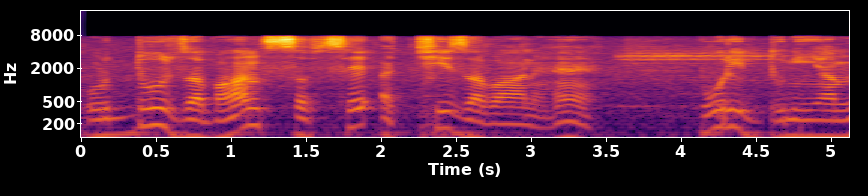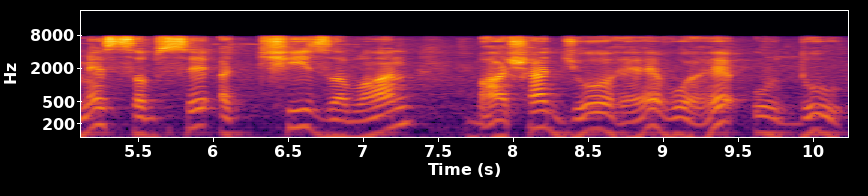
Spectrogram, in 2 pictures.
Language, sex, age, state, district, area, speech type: Urdu, male, 30-45, Uttar Pradesh, Muzaffarnagar, urban, spontaneous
